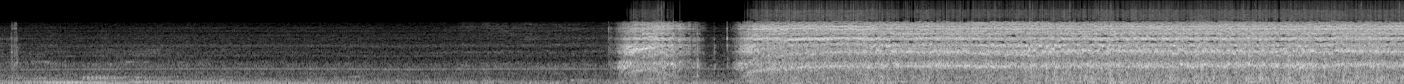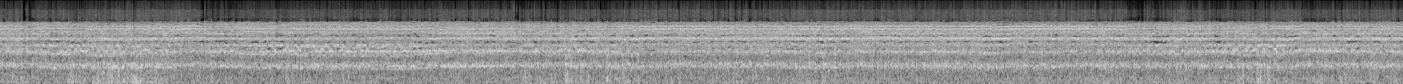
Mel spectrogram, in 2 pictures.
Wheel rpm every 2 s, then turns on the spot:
0, 0, 0, 80, 220, 230, 230, 220, 220, 230, 230, 230, 230, 230.
none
